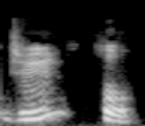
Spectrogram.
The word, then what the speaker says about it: দৃঢ়: যেমন দৃঢ় উচ্চারণটা কিভাবে হবে? দৃঢ় হো। একটু হো টান দিয়ে আমি লিখে দিচ্ছি এটির উচ্চারণ। দৃঢ় হো, হ নয়, হ্যাঁ, দৃঢ় হো।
